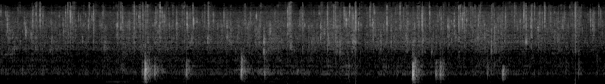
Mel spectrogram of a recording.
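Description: Cheeseburger lumpia hiss and crackle quietly in hot oil, a soft continuous sizzle broken by a few sharper pops and light tool clicks. No voices.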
